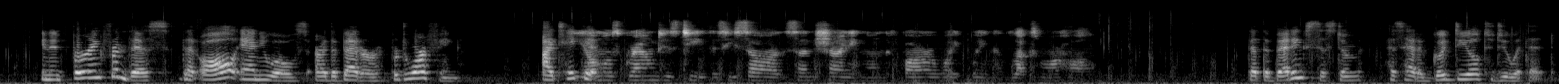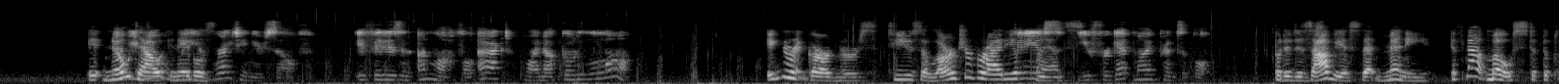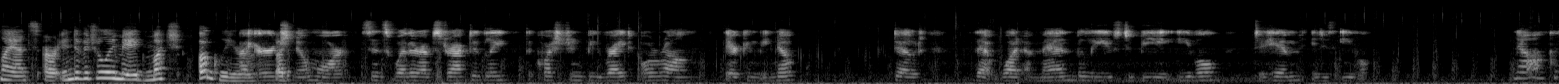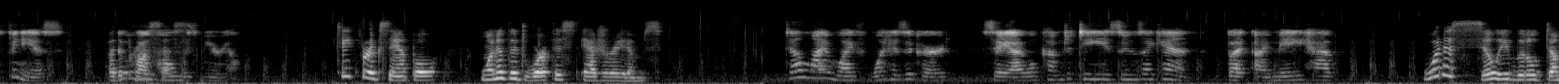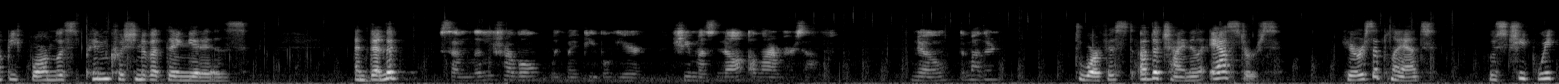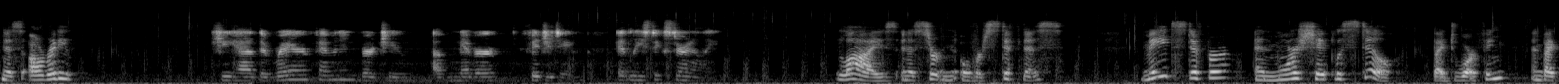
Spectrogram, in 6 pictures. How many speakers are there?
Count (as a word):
two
